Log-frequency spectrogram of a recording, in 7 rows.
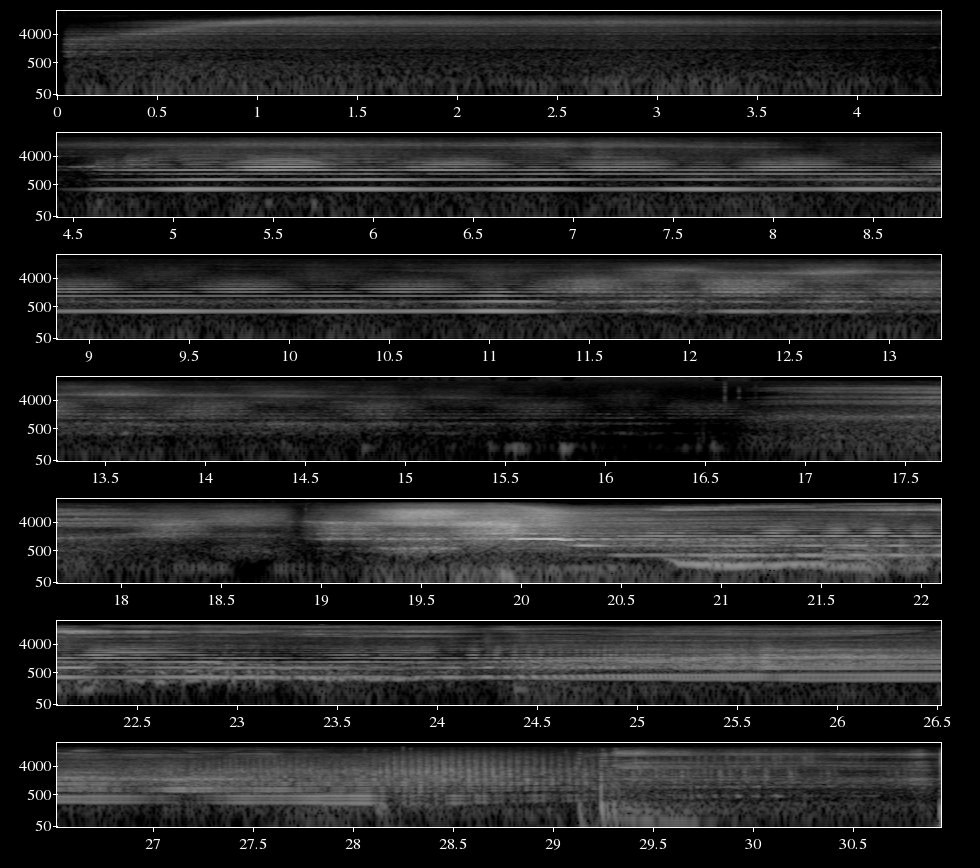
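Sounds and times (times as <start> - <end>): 
vocal flute: 4.5 - 14.2, 19.0 - 30.8.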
